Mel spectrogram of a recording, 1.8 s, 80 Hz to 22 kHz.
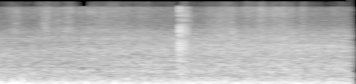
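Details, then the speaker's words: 1990 Dodge Ram van revived after about three years unseen; low steady even rumble, quiet idle with no knocks or ticks, motor runs as well as ever; power steering belt loose and needing tightening; normal idle. "like I said the motor runs as good as it ever did you hear it's quiet"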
